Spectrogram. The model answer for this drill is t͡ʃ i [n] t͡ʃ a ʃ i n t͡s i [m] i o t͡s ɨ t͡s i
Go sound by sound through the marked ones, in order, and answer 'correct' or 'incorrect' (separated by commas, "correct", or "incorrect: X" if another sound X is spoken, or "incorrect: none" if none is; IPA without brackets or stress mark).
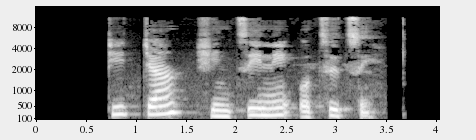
incorrect: none, incorrect: n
